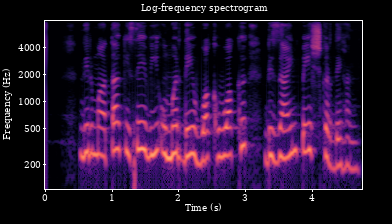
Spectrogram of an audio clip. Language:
Punjabi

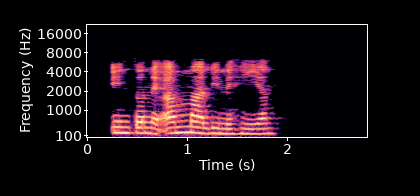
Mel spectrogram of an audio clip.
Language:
Yaqui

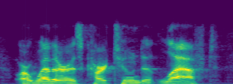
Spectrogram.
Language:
English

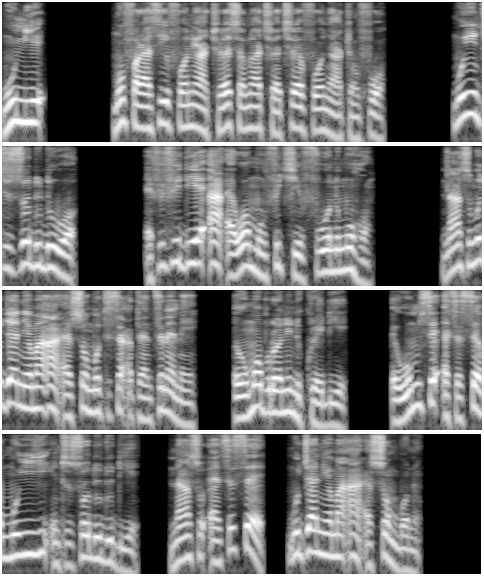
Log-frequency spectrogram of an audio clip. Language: Akan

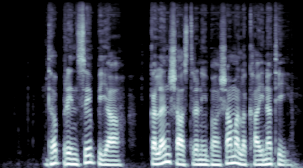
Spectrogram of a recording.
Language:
Gujarati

